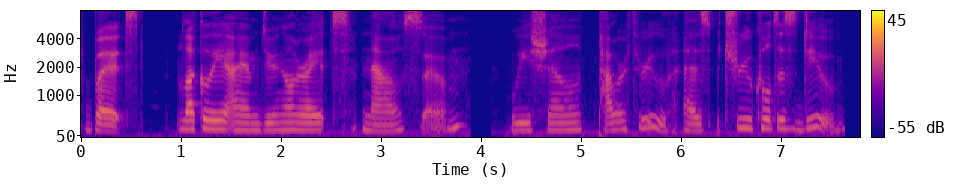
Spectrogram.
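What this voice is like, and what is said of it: Slightly sick-sounding voice. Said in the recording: “my voice is a little different today. I've been a little sick, so we'll we'll see if the vocal cords hold up”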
